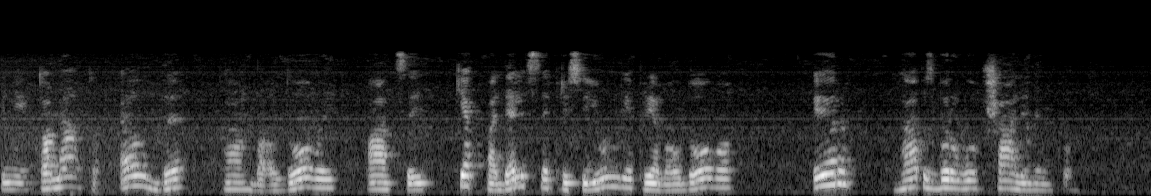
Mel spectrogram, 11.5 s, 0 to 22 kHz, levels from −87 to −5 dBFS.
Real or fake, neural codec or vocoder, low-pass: real; none; 7.2 kHz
